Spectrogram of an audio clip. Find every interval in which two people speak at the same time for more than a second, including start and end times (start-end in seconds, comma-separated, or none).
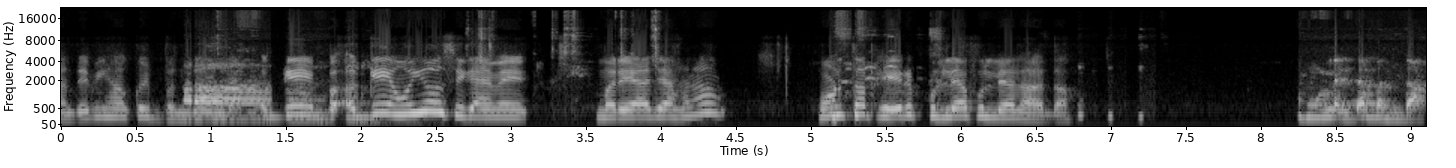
0.8-2.1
